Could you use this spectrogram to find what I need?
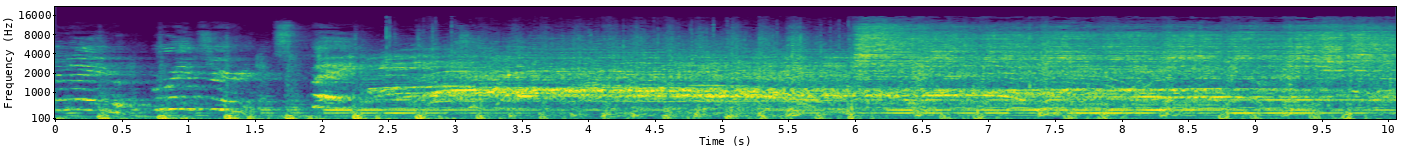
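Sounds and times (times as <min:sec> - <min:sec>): drums: 0:00.0 - 0:10.0
electric guitar: 0:01.5 - 0:10.0
audience cheering and screaming: 0:02.2 - 0:10.0.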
